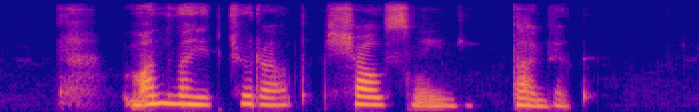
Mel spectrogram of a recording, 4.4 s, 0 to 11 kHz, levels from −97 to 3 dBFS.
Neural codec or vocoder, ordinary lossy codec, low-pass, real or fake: codec, 16 kHz in and 24 kHz out, 1.1 kbps, FireRedTTS-2 codec; Opus, 24 kbps; 9.9 kHz; fake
